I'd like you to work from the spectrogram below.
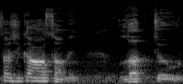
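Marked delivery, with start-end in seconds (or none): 1.2-1.8 loud, furious, angry smoker's voice. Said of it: "I hate doing Angela's voice".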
